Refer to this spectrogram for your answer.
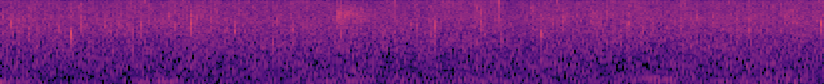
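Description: Steady rain pours down in a dense, even hiss with scattered drop ticks, constant, with no voices or other sounds.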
